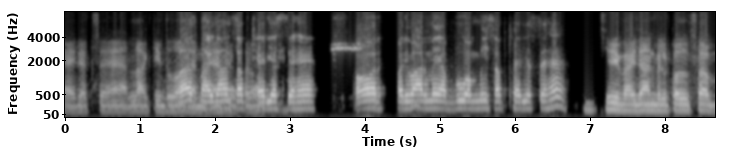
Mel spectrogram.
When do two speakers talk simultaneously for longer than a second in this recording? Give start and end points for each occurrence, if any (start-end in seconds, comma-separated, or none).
1.5-2.9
